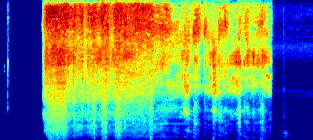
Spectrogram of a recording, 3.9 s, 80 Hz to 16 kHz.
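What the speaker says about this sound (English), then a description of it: "I'm just going to take my air hose and just blast this out with some compressed air." An air hose blasts compressed air into the carburetor of a 2012 Lawn-Boy lawn mower, giving a loud, close, sharp hiss of about three seconds that sputters near its end, then stops abruptly.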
